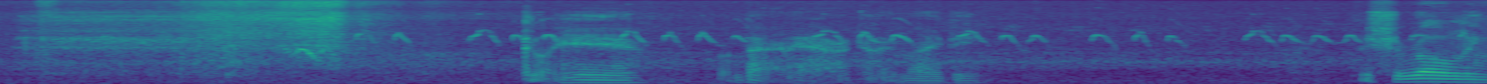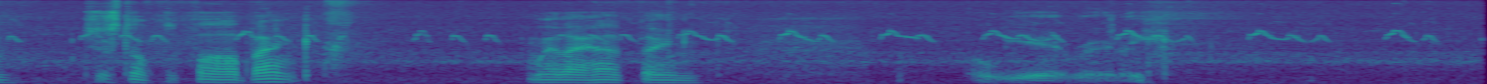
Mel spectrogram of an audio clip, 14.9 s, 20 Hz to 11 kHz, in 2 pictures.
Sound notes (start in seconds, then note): 12.4 laughs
